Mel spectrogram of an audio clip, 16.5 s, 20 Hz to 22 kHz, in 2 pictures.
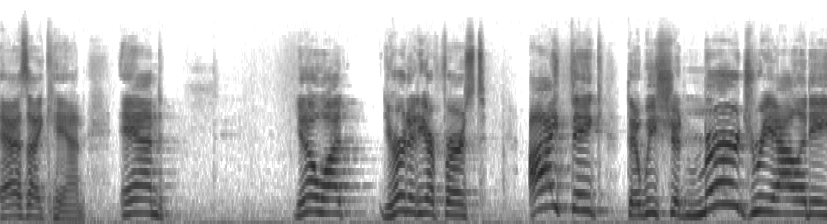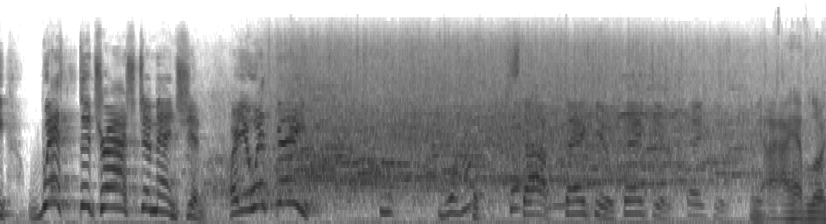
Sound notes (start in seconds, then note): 8.9 audience gasps; 10.3 audience cheering, applauding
